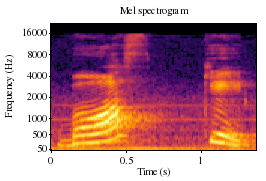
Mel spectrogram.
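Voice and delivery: "Bosque" in two separate beats, bos, pause, que; syllable by syllable. Shown as a demonstration. Teacher counting mouth openings for pupils, "Bosque" split in two. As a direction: break "Bosque" after the S. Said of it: "Quantas vezes eu abri a minha boca".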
